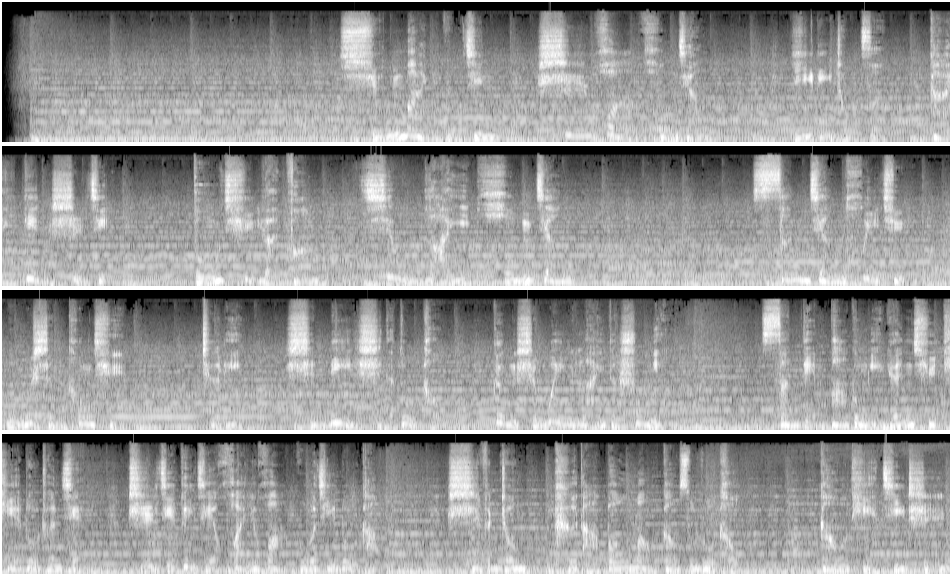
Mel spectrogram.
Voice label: 男 宣传片; 洪江市高新区

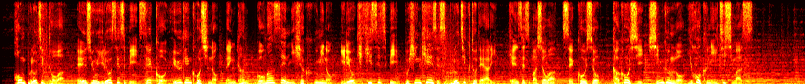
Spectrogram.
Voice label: 男 日语

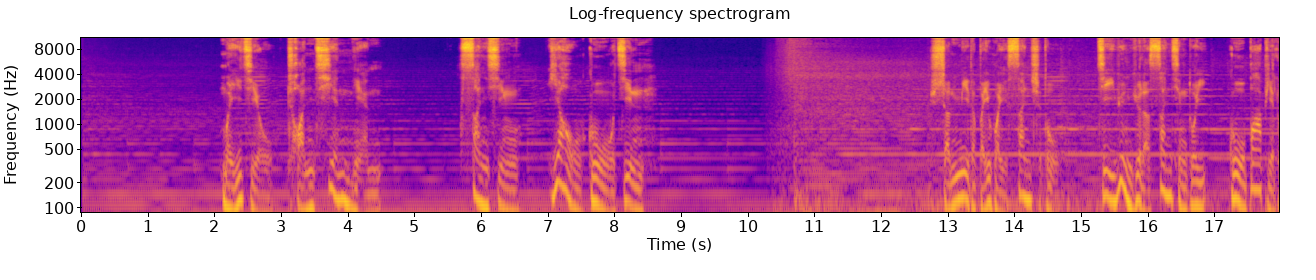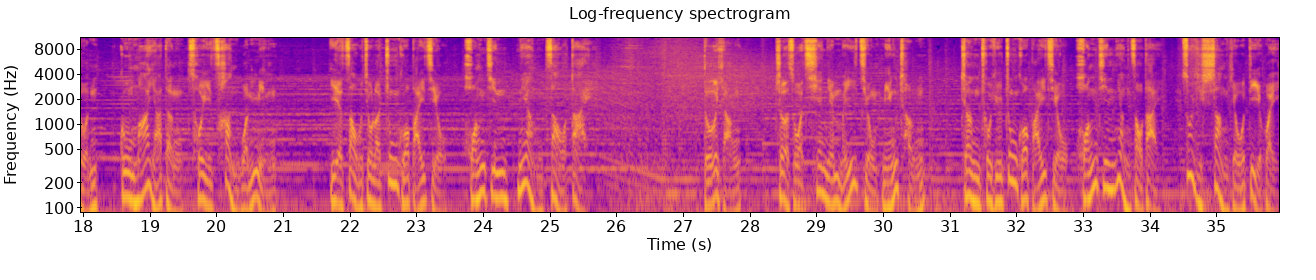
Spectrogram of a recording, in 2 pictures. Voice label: 男 酒企; 德阳美酒

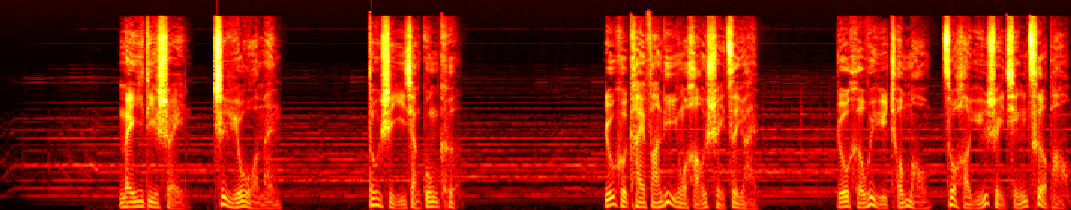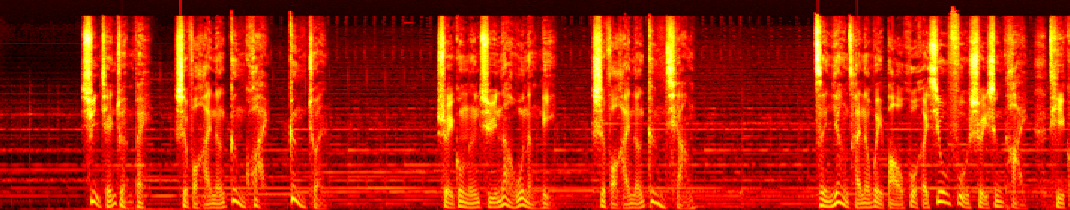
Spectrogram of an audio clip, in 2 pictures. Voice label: 男 宣传 讲述稳重; 武汉水文

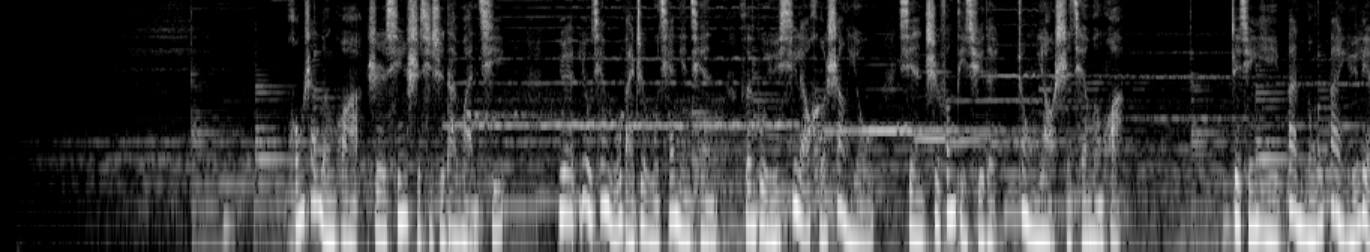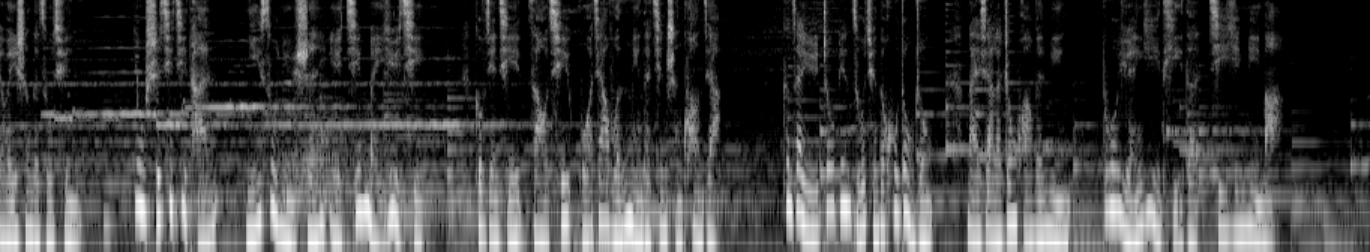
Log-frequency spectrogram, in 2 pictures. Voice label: 女 纪录片; 红山文化

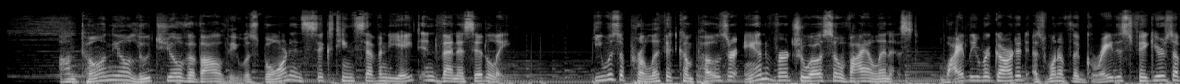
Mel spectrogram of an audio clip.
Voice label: 年轻轻快

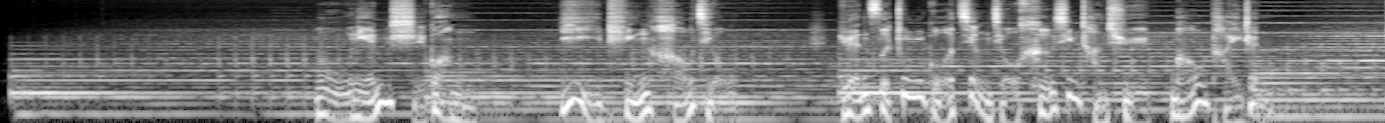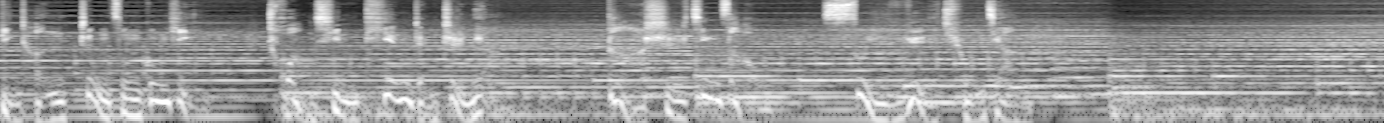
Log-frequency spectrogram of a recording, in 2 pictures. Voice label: 男 广告; 茅台镇国标酒

